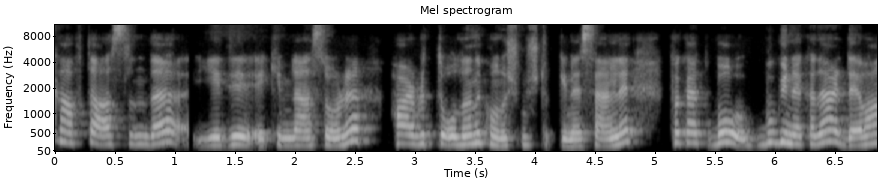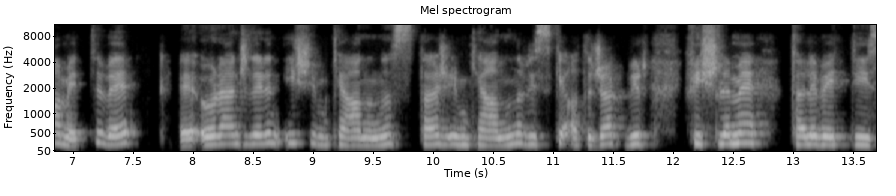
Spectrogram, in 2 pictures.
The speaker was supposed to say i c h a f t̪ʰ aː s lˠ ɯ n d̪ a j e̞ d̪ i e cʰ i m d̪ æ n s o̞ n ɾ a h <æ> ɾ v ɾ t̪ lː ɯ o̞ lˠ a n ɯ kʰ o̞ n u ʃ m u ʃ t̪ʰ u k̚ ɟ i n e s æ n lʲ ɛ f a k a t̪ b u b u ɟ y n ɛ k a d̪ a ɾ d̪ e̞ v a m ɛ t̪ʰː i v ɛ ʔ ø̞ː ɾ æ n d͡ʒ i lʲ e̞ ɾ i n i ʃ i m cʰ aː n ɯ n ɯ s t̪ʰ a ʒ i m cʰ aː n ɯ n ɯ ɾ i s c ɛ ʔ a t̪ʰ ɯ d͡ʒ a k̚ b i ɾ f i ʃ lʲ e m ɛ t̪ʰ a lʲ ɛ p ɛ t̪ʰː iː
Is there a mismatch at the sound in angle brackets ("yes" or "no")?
yes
